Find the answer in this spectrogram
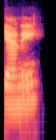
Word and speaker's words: Jenni: Um, so my name is Jenny, pronounced Yenni.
